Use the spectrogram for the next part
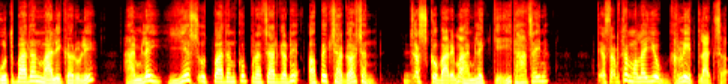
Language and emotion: Nepali, disgusted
